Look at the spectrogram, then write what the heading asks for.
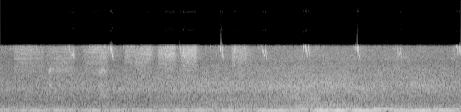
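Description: A bird chirping repeatedly, short high calls about once a second, over a steady low rumble that grows stronger past the middle.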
